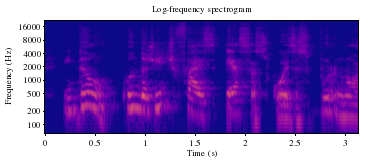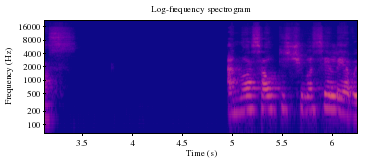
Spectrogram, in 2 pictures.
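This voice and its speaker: With lively intonation, a woman speaks at a fairly high pitch and a moderate pace. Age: 60s. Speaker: psychologist. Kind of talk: interview conversation.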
